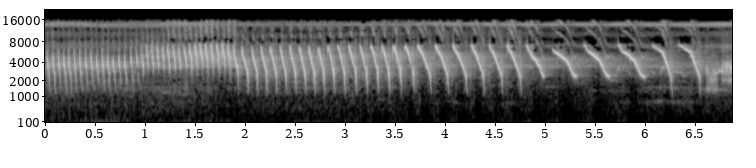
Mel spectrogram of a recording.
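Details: Canary tutor song for young canaries and for coaxing non-singing birds: a fast buzzy trill speeding into rapid clipped notes, which slow into a sequence of loud, sweeping downslurred whistles, roughly three per second.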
